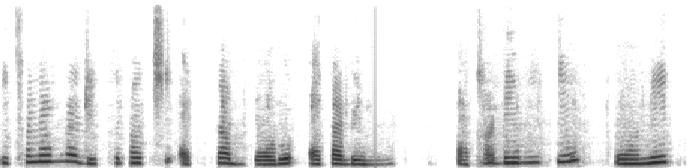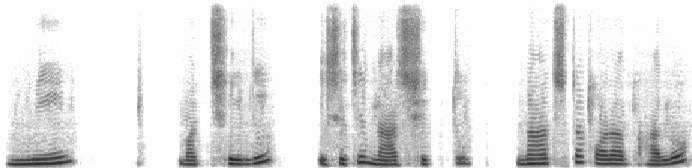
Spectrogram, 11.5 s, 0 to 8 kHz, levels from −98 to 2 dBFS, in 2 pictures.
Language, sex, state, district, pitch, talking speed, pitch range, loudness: Bengali, female, West Bengal, Jalpaiguri, 220 Hz, 95 wpm, 200-265 Hz, -24 LUFS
